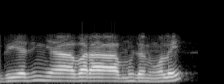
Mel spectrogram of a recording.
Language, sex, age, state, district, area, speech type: Bodo, male, 30-45, Assam, Baksa, urban, conversation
